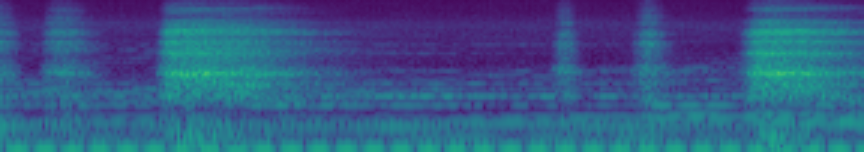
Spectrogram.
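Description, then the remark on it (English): Deep, audible breaths during breathwork come in a slow series of long inhales and exhales, clear, over a steady pulsing low drone with no talking. “It gets to be here and just breathing with it.”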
